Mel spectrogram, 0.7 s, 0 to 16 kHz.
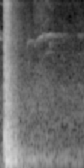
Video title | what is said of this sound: MERCEDES-BENZ 500 SEL: requinte com motor V8 | som seco de fechar a porta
